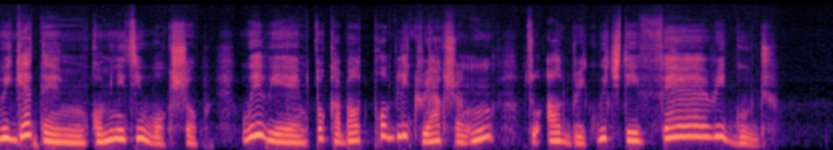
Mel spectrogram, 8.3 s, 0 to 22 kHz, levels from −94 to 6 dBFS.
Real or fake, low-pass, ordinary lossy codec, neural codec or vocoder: fake; 19.8 kHz; none; vocoder, 44.1 kHz, 128 mel bands every 512 samples, BigVGAN v2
